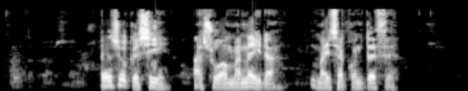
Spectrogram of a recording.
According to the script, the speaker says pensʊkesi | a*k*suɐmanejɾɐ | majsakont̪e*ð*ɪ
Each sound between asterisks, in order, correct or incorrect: incorrect: none, incorrect: θ

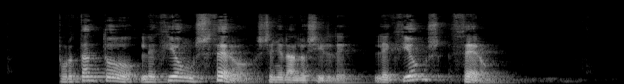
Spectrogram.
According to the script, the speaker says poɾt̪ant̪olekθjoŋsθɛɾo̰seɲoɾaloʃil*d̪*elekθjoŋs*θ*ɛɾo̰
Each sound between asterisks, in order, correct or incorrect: correct, correct

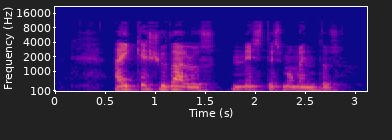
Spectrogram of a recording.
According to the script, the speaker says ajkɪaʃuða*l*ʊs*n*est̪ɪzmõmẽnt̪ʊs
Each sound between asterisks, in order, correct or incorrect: correct, correct

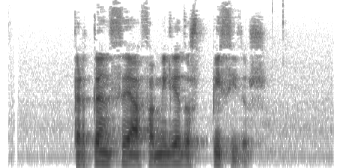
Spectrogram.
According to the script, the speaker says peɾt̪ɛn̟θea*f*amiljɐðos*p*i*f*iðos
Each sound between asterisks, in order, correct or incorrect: correct, correct, incorrect: θ

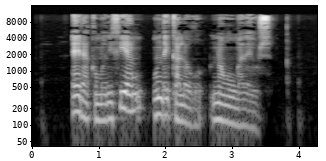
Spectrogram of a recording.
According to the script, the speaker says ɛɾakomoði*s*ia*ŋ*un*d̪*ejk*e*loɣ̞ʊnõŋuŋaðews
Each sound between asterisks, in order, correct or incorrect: incorrect: θ, correct, correct, incorrect: a

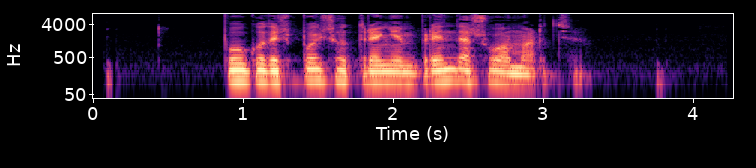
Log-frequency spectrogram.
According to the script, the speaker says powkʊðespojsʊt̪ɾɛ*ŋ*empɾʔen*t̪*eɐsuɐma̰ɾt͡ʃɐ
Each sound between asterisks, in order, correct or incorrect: correct, incorrect: d̪

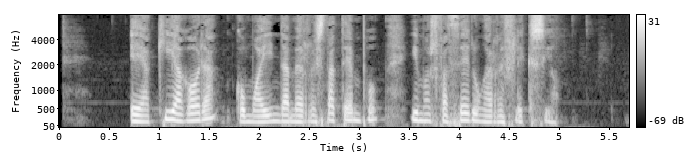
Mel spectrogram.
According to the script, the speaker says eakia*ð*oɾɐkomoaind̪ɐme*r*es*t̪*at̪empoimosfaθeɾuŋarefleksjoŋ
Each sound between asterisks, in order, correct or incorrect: incorrect: ɣ, correct, correct

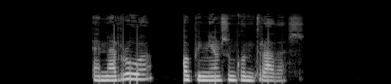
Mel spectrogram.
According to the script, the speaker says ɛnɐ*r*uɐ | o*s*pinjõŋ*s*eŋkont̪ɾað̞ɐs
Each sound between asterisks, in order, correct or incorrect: correct, incorrect: none, correct

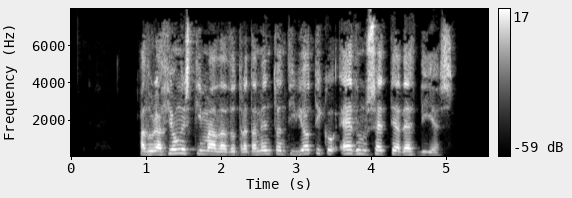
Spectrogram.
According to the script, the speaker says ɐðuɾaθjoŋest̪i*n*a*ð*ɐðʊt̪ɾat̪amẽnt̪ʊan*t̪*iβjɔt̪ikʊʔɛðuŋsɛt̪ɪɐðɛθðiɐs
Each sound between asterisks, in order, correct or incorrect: incorrect: m, correct, correct

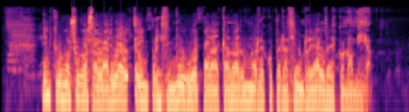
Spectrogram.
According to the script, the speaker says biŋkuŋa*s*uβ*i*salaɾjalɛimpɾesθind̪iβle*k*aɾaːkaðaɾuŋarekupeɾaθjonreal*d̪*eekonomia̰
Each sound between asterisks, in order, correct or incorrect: correct, incorrect: a, incorrect: p, correct

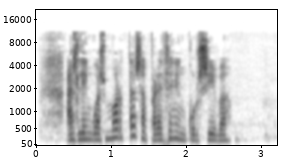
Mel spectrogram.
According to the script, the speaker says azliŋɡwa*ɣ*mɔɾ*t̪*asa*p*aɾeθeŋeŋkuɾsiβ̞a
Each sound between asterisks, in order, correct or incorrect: incorrect: z, correct, correct

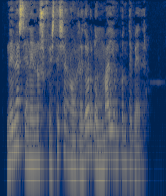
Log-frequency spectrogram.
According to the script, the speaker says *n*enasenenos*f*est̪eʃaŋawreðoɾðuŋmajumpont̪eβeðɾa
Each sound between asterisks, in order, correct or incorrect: correct, correct

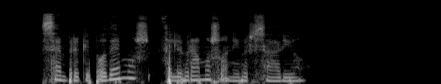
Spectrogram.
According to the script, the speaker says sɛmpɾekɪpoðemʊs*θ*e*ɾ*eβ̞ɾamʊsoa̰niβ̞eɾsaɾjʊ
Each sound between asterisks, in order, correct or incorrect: correct, incorrect: l

